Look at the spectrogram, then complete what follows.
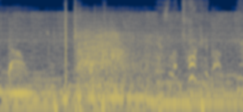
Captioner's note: gunshot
